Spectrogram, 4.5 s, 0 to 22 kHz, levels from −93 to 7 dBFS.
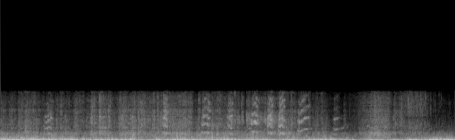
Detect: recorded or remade recorded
